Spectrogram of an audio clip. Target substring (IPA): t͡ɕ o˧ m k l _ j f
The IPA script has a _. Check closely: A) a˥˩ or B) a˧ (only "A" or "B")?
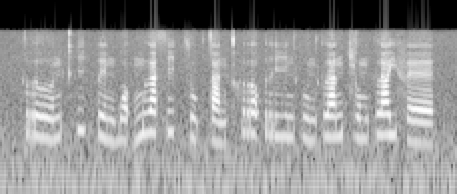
A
